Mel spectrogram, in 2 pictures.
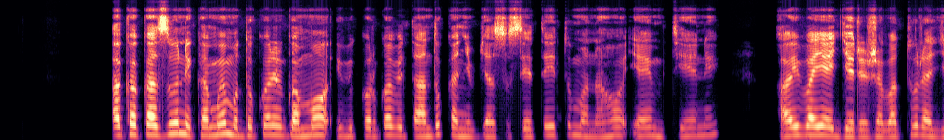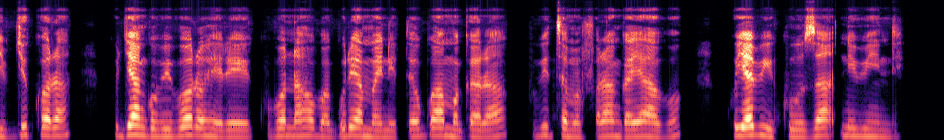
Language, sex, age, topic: Kinyarwanda, female, 25-35, finance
